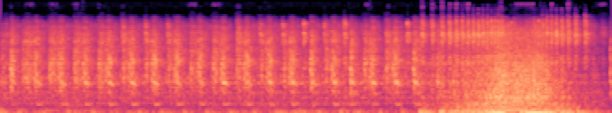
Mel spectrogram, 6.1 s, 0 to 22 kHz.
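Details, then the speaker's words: 2009 Yamaha Vino 125 scooter, 36 miles, sat unused for years, airbox off with carb spray: small engine pops and chugs unevenly, two to three beats a second, flares and dies; runs only on spray, carburetor needs cleaning. "and there you go so I think get that carburetor off get it cleaned up and this thing should be good to go"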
